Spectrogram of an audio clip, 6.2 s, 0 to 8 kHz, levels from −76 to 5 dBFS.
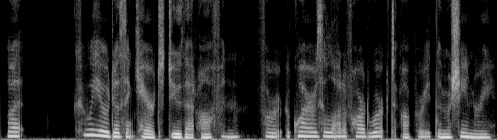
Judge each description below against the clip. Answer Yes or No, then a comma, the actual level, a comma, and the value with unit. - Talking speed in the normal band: No, fast, 210 wpm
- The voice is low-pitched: No, high, 215 Hz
